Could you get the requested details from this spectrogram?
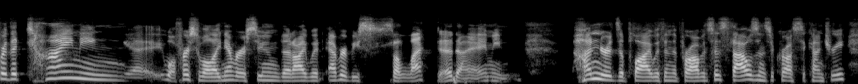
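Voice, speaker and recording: A woman with a Canadian accent speaks quite quickly at a medium pitch, her tone bright and sharp and the sound dry and close with no echo. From Ontario, Canada. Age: 60s. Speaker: politician. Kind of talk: casual chat.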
